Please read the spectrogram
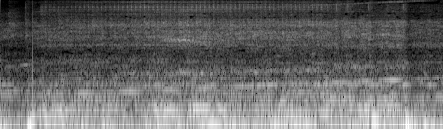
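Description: Loud electronic dance music with a heavy bass beat. The beat drops out just after the start, leaving a sustained passage with a slowly rising tone, and comes back at the very end.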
